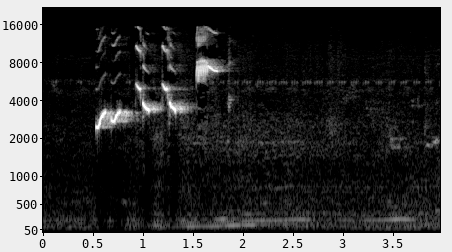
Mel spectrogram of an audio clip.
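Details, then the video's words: Orange-headed thrush, a bird that has stopped singing being stimulated, giving a short burst of sharp, whistled, slurred notes over about one second, then falling quiet against a soft low hum. "Rangsangan burung anis kembang macet"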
